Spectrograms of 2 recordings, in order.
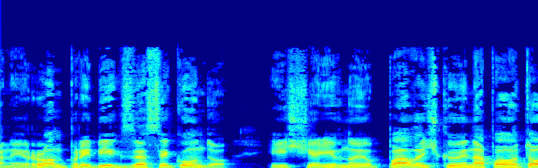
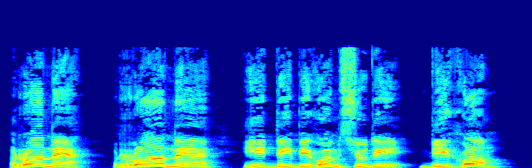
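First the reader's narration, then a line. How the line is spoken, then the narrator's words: Shouted. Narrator (Ukrainian): крикнула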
